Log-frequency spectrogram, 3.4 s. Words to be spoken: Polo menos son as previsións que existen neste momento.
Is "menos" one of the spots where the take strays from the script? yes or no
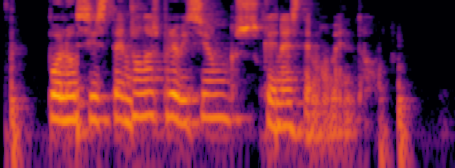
yes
